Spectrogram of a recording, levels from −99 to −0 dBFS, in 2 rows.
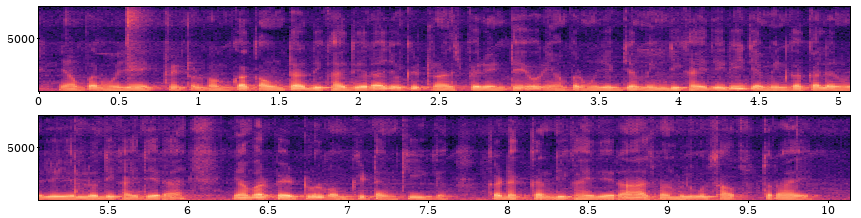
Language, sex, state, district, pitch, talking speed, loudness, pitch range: Hindi, male, Chhattisgarh, Bilaspur, 120 Hz, 295 wpm, -17 LUFS, 115-125 Hz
